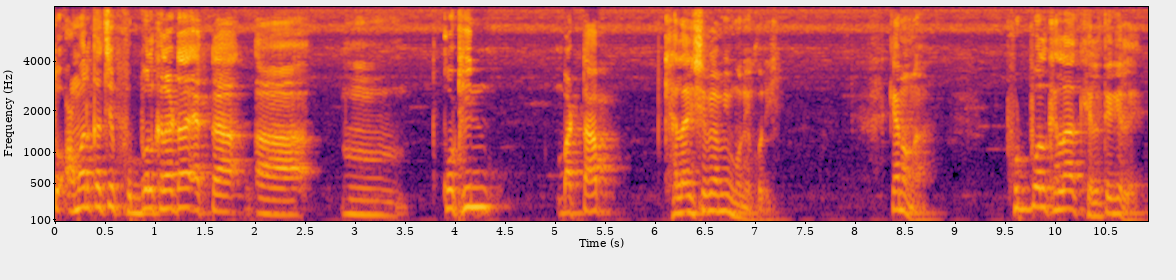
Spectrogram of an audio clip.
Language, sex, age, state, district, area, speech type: Bengali, male, 45-60, West Bengal, Birbhum, urban, spontaneous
